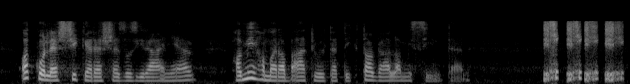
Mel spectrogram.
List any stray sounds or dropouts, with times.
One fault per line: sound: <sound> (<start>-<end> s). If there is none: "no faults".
sound: laugh (5.4-6.2 s)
